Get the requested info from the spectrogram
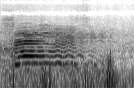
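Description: Male lead vocal holding one long sung note with vibrato over the song's backing track. The note fades a little past a second in.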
